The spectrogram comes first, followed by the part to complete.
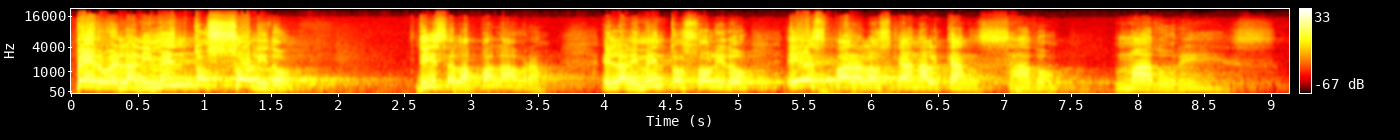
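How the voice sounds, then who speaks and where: A man's voice: sits high, a little slow, creaky, a little mellow. A male pastor with a Mexican Spanish accent, preaching a sermon and calling his listeners brothers. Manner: preaching, addresses the congregation as hermanos. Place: church hall. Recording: long church reverb.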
